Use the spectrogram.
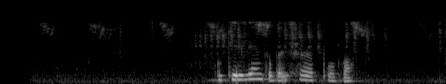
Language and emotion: Russian, neutral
